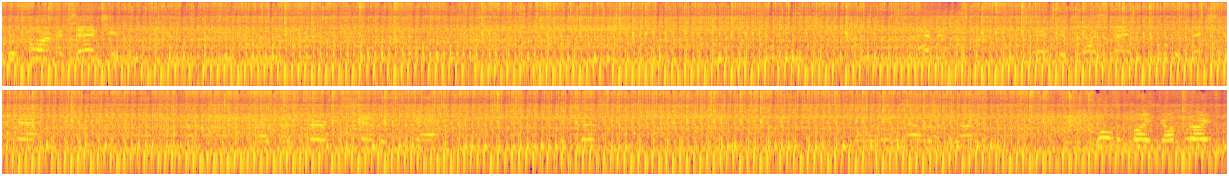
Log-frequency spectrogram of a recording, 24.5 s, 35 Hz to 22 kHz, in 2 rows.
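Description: A Coleman BT200X mini bike with a performance engine idles loudly and steadily close by, a continuous throbbing motor drone with people talking over it.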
